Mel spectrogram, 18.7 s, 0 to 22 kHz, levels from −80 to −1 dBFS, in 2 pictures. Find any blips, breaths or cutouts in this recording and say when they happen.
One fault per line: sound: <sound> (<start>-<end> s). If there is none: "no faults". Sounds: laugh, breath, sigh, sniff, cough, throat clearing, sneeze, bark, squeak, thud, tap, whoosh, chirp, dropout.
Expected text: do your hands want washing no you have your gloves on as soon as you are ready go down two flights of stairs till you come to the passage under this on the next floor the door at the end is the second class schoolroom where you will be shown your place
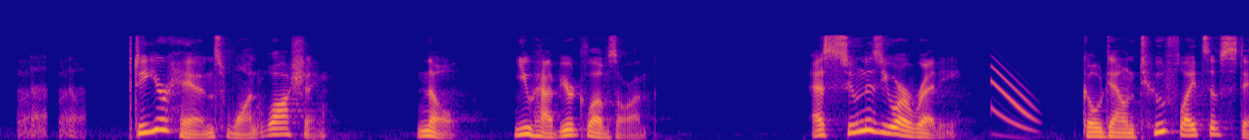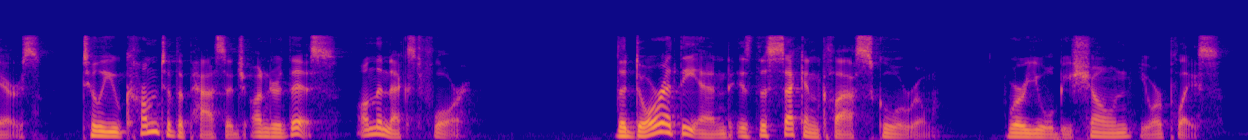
sound: laugh (0.1-0.7 s)
sound: chirp (7.4-7.8 s)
